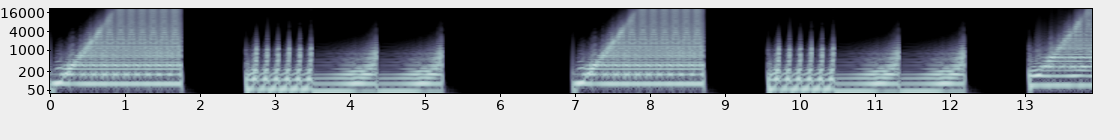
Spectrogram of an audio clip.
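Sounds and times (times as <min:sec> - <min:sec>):
bass loop in E: 0:00.0 - 0:01.8, 0:02.6 - 0:05.3, 0:07.0 - 0:08.7, 0:09.6 - 0:12.2, 0:13.0 - 0:13.8.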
